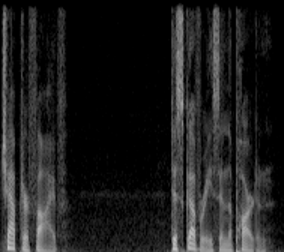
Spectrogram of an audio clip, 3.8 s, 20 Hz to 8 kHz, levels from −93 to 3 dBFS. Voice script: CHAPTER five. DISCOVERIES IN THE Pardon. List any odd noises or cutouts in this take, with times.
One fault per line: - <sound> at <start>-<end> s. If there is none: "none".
none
